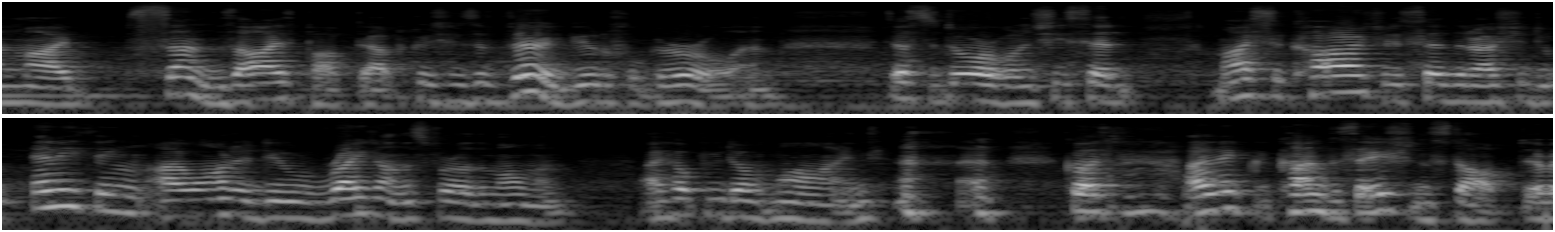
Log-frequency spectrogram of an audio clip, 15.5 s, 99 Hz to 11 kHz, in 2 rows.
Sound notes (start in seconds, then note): 12.2 laughs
